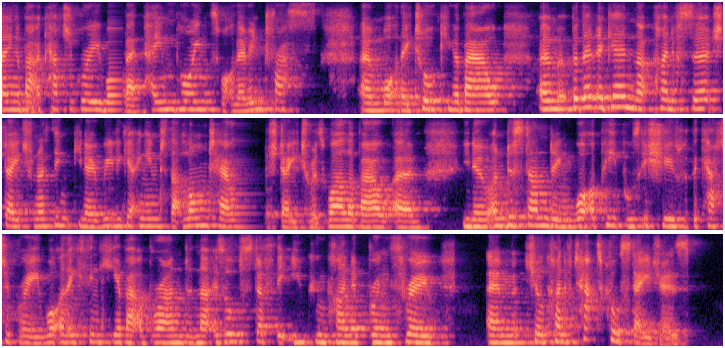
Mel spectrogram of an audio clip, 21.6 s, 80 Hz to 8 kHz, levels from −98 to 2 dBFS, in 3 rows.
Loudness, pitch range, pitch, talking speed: -19 LUFS, 180-205 Hz, 195 Hz, 220 wpm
